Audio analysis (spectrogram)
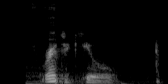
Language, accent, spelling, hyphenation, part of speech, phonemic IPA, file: English, US, reticule, ret‧i‧cule, noun, /ˈɹɛtɪkjuːl/, En-us-reticule.ogg
- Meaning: 1. A reticle; a grid in the eyepiece of an instrument 2. A small women's bag made of a woven net-like material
